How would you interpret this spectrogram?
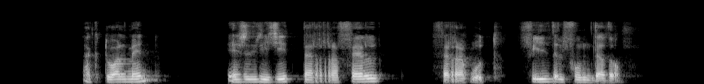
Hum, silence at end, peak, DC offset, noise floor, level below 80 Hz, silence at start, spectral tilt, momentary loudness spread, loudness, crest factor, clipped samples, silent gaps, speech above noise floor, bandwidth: none; 0.85 s; 0 dBFS; under 0.1%; -89 dBFS; -54 dBFS; 0.85 s; -5.5 dB/octave; 12 LU; -16 LUFS; 16 dB; under 0.1%; none; 74 dB; 7.8 kHz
